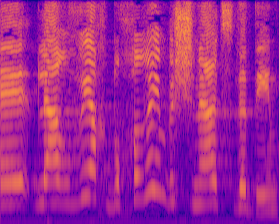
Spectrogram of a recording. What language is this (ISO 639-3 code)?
heb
